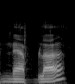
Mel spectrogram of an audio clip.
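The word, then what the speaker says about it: nabla: করি এই যে হচ্ছে ন্যাবলা এটার উচ্চারণটা আসলে ন্যাবলা এটা হচ্ছে ন্যাবলা অনেকে এটাকে ডেল বলেন আসলে এটা আসলে ন্যাবলা ন্যাবলা যে অপারেটরটা এটা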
